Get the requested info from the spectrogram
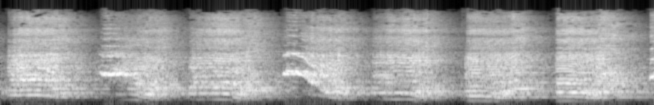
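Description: Solo tenor saxophone playing improvised free jazz: short, hard-attacked notes in quick succession, about two a second, with a falling smear of pitch about halfway through.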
